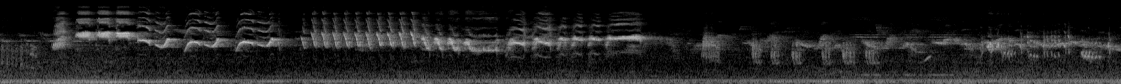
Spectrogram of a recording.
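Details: Caged, tamed fighting hwamei in Hà Nội, Vietnam, delivering a rich, fast song of varied whistled and slurred phrases, loud for six seconds before fading into softer, scratchier notes.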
